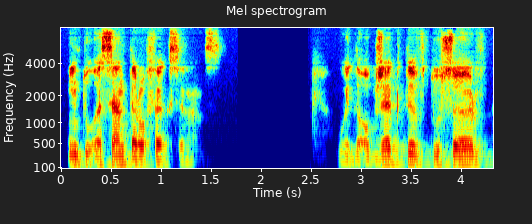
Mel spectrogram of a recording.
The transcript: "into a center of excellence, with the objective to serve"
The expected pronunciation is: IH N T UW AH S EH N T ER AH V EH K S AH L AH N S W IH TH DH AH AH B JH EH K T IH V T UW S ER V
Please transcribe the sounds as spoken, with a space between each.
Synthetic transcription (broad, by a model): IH N T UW AH S EH N T ER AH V EH K S AH L AH N S W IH DH AH AH B JH EH K T IH V T UW S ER V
